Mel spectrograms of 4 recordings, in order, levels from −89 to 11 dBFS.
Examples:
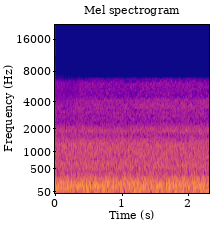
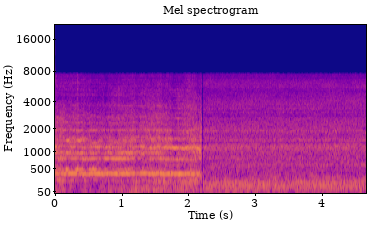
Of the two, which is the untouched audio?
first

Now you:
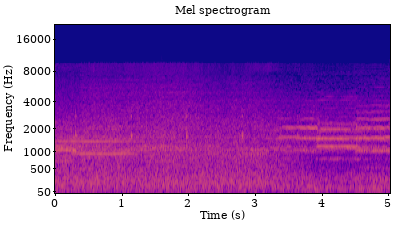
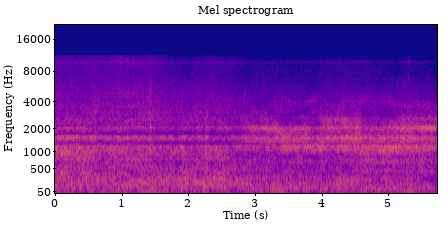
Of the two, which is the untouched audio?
first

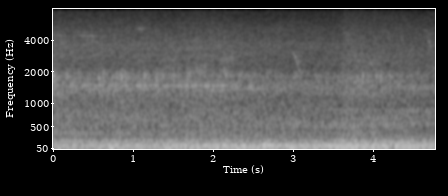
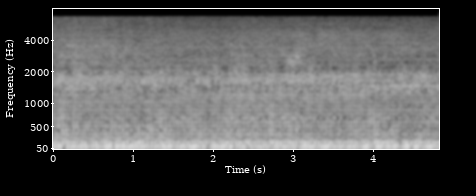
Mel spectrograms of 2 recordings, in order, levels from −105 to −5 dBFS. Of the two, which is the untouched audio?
first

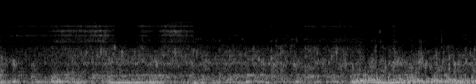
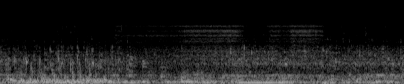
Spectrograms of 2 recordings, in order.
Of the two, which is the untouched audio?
second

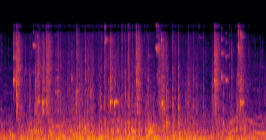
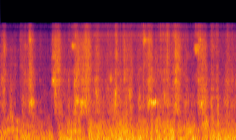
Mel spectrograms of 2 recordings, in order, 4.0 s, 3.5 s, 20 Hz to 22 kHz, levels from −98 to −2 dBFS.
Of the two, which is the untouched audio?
first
